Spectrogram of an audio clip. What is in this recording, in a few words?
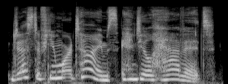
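just a few more times and you ll have it, female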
